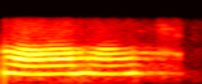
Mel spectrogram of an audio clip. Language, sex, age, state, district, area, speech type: Odia, female, 18-30, Odisha, Nabarangpur, urban, conversation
